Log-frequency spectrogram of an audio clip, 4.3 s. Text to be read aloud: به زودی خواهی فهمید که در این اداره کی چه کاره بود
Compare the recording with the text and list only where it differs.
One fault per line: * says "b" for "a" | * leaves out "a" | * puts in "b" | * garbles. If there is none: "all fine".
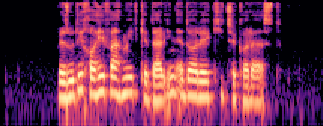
* says "است" for "بود"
